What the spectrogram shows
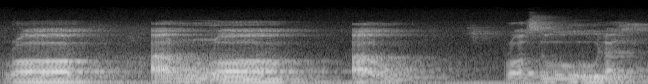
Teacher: dia harus digetarkan atau diulangi getaran hanya sebatas 2 getaran, dia juga harus ditempatkan pada posisi tertentu, membaca secara tebal dan menipis. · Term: huruf ra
